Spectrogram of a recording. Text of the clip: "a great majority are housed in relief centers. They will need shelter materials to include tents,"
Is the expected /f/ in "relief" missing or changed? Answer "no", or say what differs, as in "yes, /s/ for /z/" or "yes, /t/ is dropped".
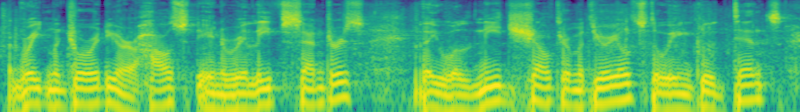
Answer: no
